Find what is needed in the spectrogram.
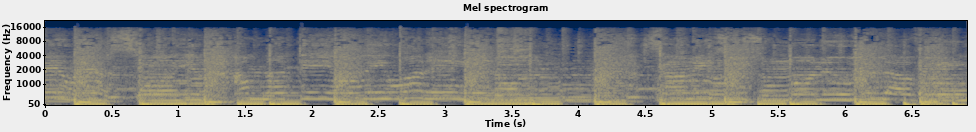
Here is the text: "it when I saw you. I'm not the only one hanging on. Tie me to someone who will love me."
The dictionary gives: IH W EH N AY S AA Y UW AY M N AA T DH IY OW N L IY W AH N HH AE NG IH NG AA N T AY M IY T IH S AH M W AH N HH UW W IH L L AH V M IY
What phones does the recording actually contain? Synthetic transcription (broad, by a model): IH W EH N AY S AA Y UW AY M L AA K DH IY OW N L IY W AH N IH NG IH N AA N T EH M IY T IH S AH M W AH N HH UW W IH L L AH V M IY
